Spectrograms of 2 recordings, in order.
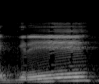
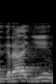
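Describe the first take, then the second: First: Gredir with a long E, greee-dir; corrected vowel. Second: Gradir said with an A, gra-dir; wrong vowel. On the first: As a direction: stretch the first syllable of gredir on E. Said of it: "Aqui é gredir". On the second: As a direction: say gradir with open A in the first syllable. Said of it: "Não é gradir". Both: Shown as a demonstration.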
